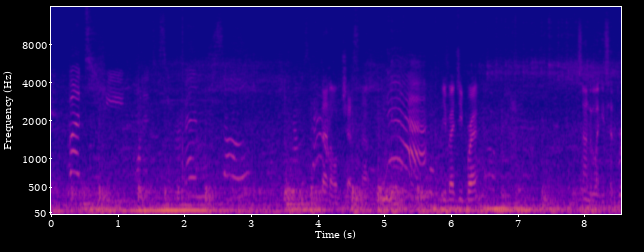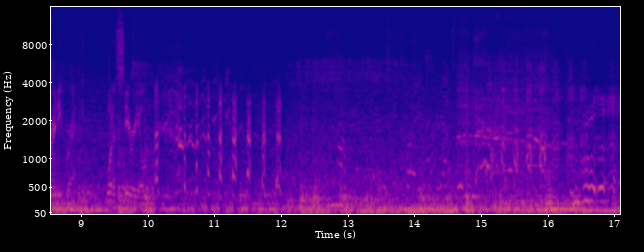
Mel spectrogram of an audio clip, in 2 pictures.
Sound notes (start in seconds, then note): 10.1 laughing; 12.5 guests chattering; 12.5 upbeat music; 14.6 laughing; 16.8 laughs wickedly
